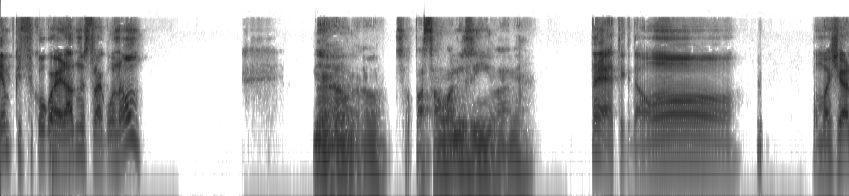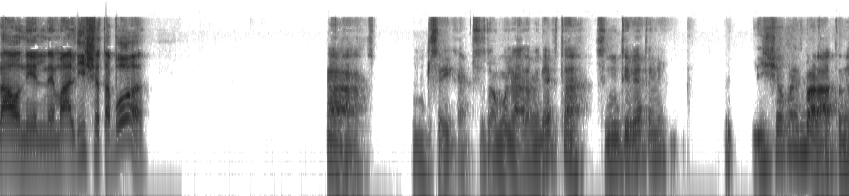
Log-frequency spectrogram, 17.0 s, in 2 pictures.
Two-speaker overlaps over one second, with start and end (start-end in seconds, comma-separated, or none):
none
